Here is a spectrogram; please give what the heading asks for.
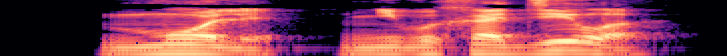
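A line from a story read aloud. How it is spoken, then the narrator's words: Sharp question. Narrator (Russian): спрашиваю резко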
